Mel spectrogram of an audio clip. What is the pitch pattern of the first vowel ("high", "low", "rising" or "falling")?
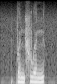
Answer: rising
